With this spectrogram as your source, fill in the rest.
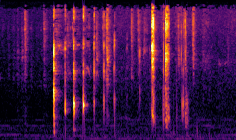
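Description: A young boy laughs loudly and close by in short bursts.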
